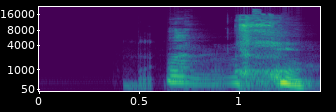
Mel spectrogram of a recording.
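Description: One person sneezes at close range, a short inhaled catch followed by a sharp, explosive burst.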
